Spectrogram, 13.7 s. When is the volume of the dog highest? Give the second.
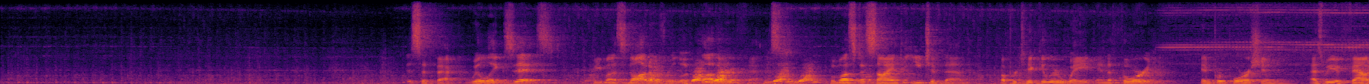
7 s.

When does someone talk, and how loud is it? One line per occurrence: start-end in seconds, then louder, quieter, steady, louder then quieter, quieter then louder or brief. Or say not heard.
4.0-13.6 steady.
